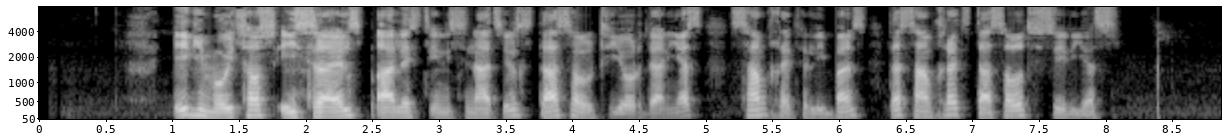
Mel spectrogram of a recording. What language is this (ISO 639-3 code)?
kat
